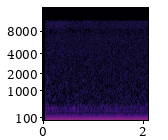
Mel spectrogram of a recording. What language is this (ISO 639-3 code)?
cat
